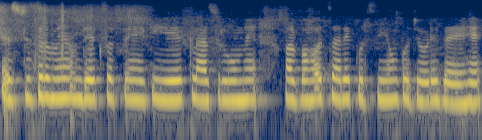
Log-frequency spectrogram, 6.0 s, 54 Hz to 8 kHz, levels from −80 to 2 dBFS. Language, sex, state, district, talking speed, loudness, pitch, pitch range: Hindi, female, Uttar Pradesh, Hamirpur, 210 wpm, -15 LUFS, 230 Hz, 225-235 Hz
